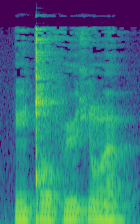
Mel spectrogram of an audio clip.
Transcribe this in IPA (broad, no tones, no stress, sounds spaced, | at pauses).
ĩ ǃ o f ʉ ç õ ɐ̯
